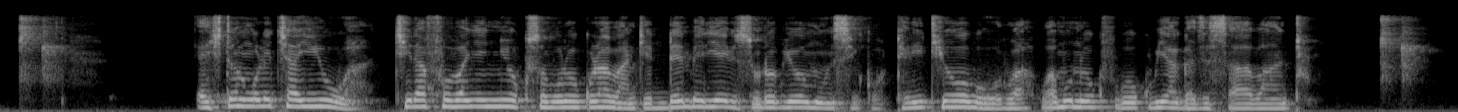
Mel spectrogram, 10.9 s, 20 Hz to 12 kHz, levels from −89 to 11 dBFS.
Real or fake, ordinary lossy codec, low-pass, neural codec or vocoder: fake; none; 7.2 kHz; codec, 16 kHz, 16 kbps, FunCodec, trained on Chinese and English, 50 frames a second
